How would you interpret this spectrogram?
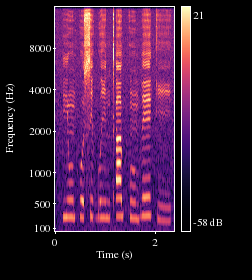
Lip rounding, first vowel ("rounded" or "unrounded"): rounded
